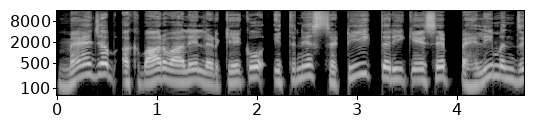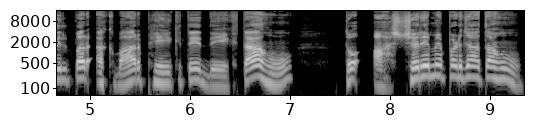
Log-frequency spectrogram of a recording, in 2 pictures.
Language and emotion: Hindi, surprised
